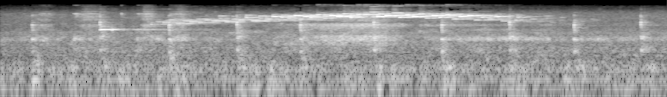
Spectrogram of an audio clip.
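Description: A magical chime twinkles up and down.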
